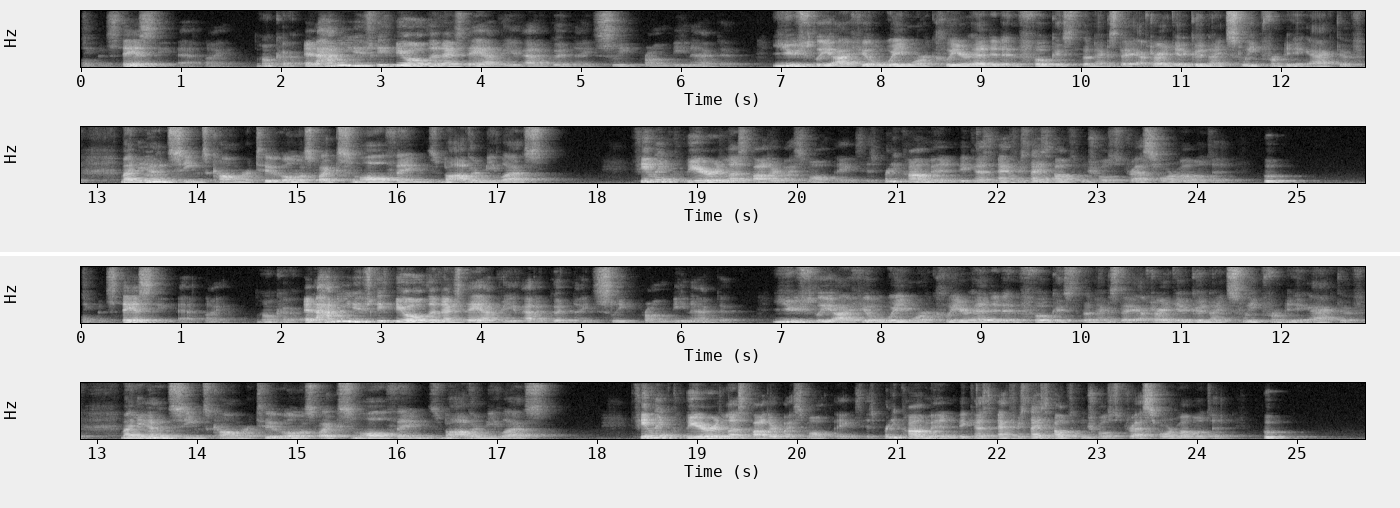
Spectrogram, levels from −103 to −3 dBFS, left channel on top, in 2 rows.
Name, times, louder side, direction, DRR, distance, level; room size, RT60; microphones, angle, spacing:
voice 1, 0.0-1.4 2.2-6.5 13.4-13.6 18.4-24.3 24.7-24.8, right 2 dB, 25° right, -2 dB, 0.5 m, -24 dB
voice 2, 1.8-2.2 6.9-17.4, left 2 dB, 80° left, -2 dB, 0.8 m, -24 dB
2.8 x 2.6 x 2.5 m, 0.80 s
head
